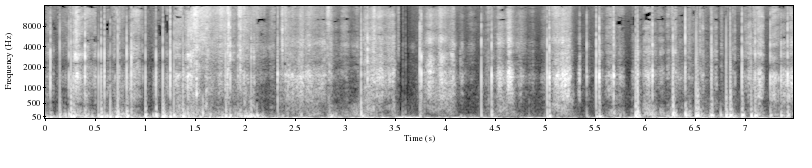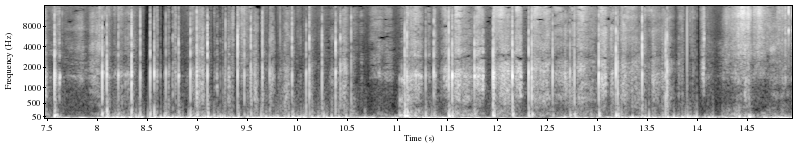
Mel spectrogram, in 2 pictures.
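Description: Long nails tap rapidly on the cover of a small pink spiral memo notebook with metal wire binding and scratch along the spiral. The result is a dense, continuous stream of dull, close-up clicks and scrapes, mostly low in tone, with brief pauses between bursts.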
